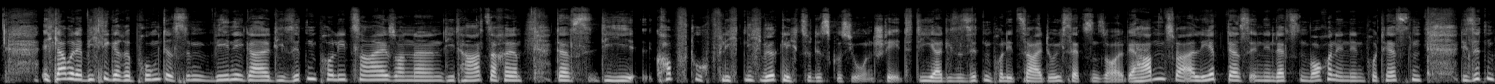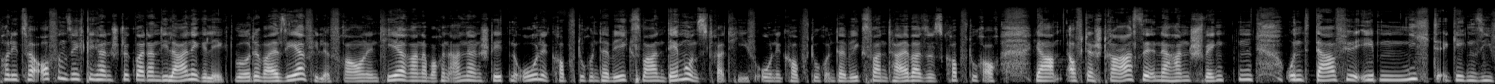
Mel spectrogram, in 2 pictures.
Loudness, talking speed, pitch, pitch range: -20 LUFS, 175 wpm, 190 Hz, 175-215 Hz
